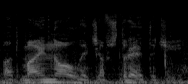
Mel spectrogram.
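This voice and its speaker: A man's voice: sits low, moderate pace, over music, natural voice. A man with a Russian accent playing a huge, proud soldier-strategist in a video game, speaking ponderously. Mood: proud reminiscence. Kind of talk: scripted dramatic narration.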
